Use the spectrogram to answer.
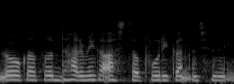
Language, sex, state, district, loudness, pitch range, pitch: Garhwali, female, Uttarakhand, Tehri Garhwal, -33 LUFS, 190-205 Hz, 200 Hz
